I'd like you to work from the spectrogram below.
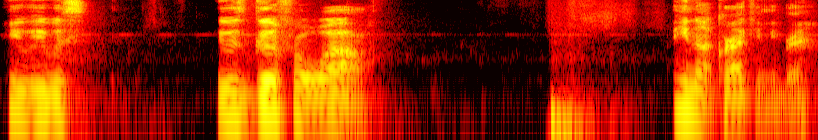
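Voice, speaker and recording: A man's voice: medium pitch, measured pace, a little mellow. A man hosting a reaction video, making laid-back, slangy asides while he watches. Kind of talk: casual reaction commentary.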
